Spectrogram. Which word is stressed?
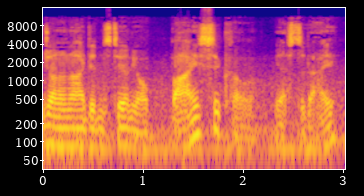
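bicycle. The word bicycle is stressed. Something else was stolen instead. "suggesting that we may have stolen something else"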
